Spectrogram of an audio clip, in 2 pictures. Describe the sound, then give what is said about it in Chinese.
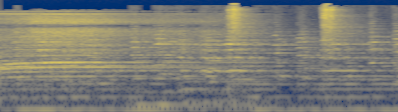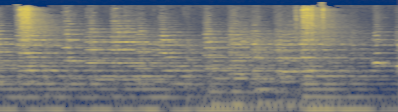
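Steam whistle and hissing steam as a train departs, the whistle holding steady tones while several loud bursts of hiss cut in and out over a continuous low rumble. “各位小朋友请注意，音乐故事湾列车即将启动，请到第一月台搭乘。”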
